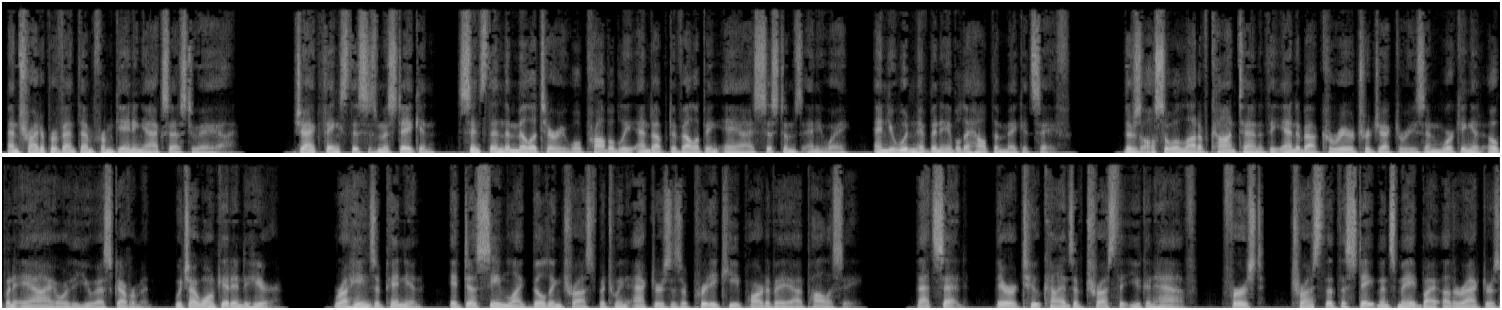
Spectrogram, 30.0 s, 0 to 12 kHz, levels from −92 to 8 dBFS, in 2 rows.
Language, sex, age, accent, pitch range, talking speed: English, male, 50-69, American, 90-115 Hz, 210 wpm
